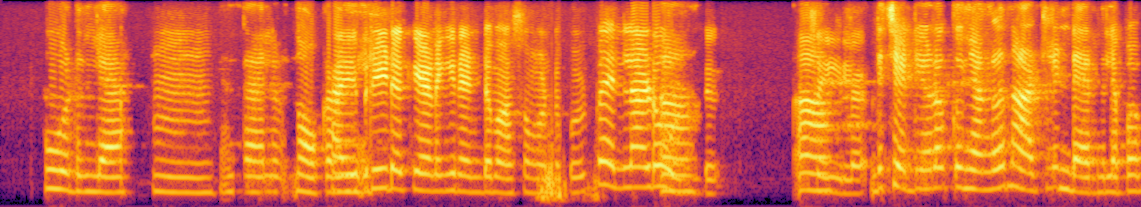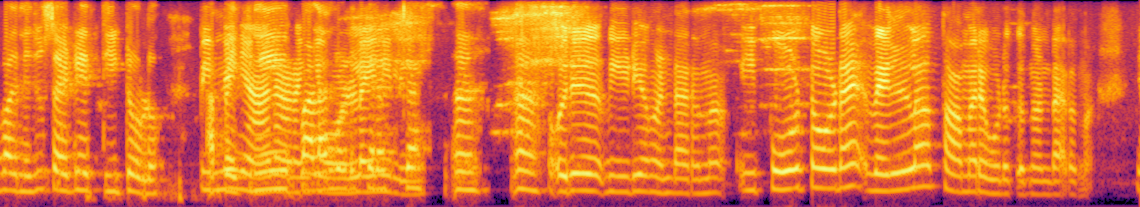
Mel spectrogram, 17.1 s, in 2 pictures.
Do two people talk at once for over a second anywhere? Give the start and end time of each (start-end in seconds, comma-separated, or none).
10.1-11.7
